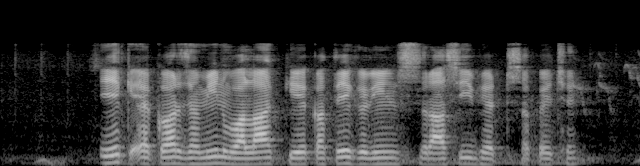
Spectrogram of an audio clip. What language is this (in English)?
Maithili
